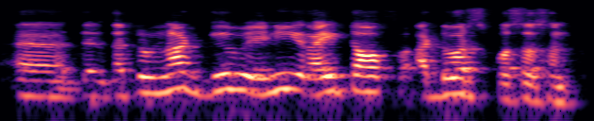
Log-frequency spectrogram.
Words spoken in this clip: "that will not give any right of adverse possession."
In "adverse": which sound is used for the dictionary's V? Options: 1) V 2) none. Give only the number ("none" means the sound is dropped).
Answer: 1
